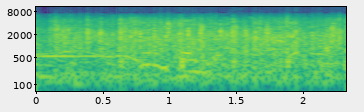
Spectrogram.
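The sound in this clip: Audience applause for a colleague at a company gathering, a dense wash of clapping with voices and cheering mixed in, steady and fairly loud throughout.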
